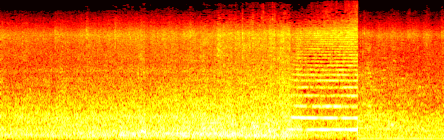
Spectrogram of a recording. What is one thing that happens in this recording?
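A train rumbles past on the tracks.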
